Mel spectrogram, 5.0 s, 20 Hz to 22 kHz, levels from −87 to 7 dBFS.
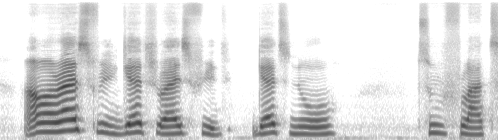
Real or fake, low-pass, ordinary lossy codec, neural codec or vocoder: fake; none; none; autoencoder, 48 kHz, 32 numbers a frame, DAC-VAE, trained on Japanese speech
